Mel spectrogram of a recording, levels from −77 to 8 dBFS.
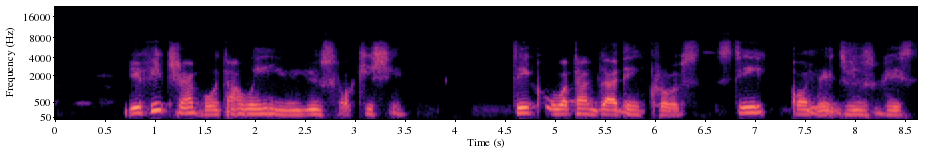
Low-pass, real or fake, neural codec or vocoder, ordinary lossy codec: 7.2 kHz; fake; codec, 16 kHz, 1 kbps, FreqCodec, larger model; Opus, 16 kbps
